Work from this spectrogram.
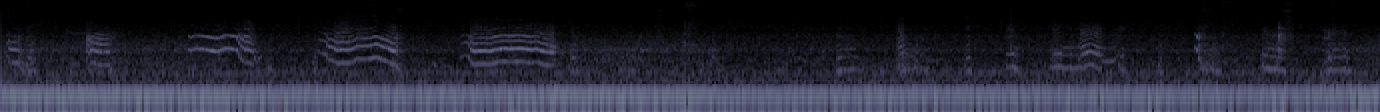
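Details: Just-delivered field Labrador Retriever puppies from biscuit cry in wavering, drawn-out squeals early on, then give sparser, fainter squeaks later, all above a persistent low droning hum.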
